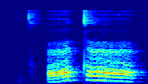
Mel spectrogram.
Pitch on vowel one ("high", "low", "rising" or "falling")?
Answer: rising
